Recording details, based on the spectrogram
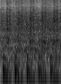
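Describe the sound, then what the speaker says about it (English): An old John Deere B tractor engine, revived after sitting many years, idles close by with a steady loping two-cylinder pulse of regular low thumps, loud and alone. "She's idling really nice."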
